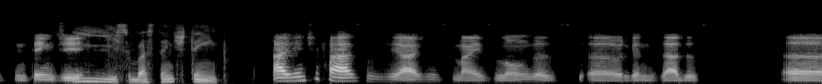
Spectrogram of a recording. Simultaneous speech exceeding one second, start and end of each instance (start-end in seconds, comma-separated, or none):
none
